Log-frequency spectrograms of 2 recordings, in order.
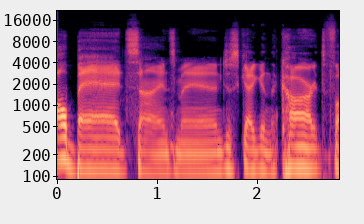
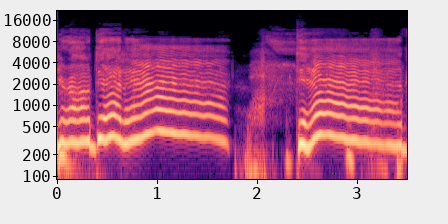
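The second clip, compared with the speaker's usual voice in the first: put-on spooky death voice, higher; 4 dB louder than usual. Redoing a line just done on the recording: put-on death voice. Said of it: "It's my fucking Death Voice".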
